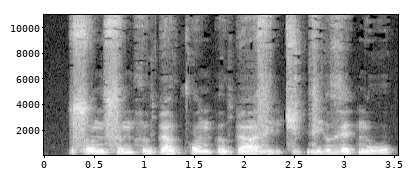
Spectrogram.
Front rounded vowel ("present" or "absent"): absent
